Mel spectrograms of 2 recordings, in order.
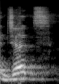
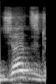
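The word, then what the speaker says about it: judge: यू डी जी ई अगर pronunciation के हिसाब से देखे तो लेटर टू लेटर प्रोनंसिएशन करेंगे तो जज्ड हो जाएगा लेकिन ऐसे नहीं हम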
